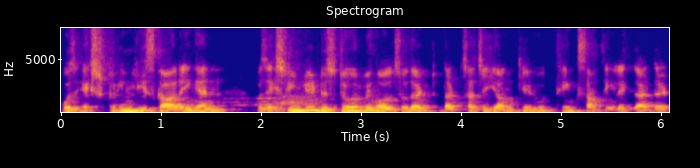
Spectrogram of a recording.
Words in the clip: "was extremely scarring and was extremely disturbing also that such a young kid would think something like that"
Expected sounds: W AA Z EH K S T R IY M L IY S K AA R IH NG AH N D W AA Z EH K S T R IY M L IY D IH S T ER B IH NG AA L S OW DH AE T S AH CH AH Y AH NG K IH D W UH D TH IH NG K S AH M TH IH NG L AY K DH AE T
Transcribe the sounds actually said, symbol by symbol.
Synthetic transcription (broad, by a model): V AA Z EH K S T R IY M L IY S K AA R IH NG AH N D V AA Z EH K S T R IY M L IY D IH S T ER B IH NG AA L S OW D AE T S AH CH AH Y AH NG K IH D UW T IH NG K S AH M T IH NG L AY K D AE T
